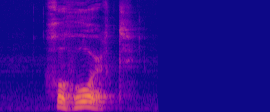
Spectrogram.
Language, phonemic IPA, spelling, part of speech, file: Dutch, /ɣəˈhɔːrt/, gehoord, verb, Nl-gehoord.ogg
- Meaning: past participle of horen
